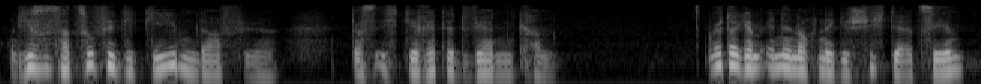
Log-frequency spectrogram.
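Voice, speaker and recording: A man delivers a sermon in a dark, slightly husky voice. He drops to quiet asides and then builds to loud, emphatic lines, acting out the voices he quotes. The recording sounds dull and lo-fi. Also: fairly high pitch, fairly quick. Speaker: preacher.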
